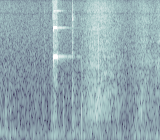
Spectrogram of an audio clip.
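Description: KONE elevator car push button pressed, answering with a short high beep and a click about two-thirds of a second in.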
